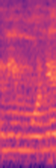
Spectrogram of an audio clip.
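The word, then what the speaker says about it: pneumonia: तो इस तरह से हम पी साइलेंट हो रखकर क्या पढ़ेंगे इसको, हम निमोनिया। अगर कुछ लोगों का अगर निमोनिया लिखने के लिए बोल दिया जाए तो आई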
